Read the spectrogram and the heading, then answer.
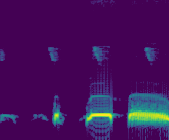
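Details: Brief stretch of spotted dove cooing in the thổ style, used to provoke other doves: a tiny blip, a steady flat coo, then a longer rough, slightly falling coo cut off at the end.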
